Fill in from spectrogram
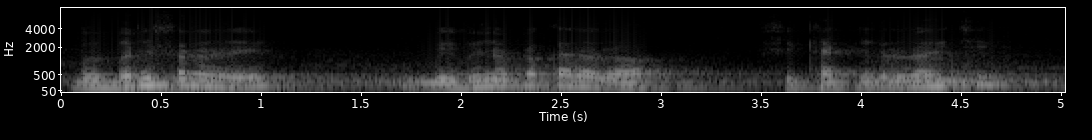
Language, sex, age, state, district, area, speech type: Odia, male, 45-60, Odisha, Dhenkanal, rural, spontaneous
